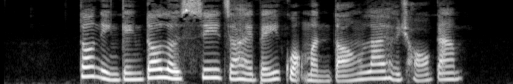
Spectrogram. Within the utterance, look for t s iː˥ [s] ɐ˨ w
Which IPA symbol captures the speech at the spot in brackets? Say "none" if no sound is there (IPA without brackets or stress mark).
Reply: t͡s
